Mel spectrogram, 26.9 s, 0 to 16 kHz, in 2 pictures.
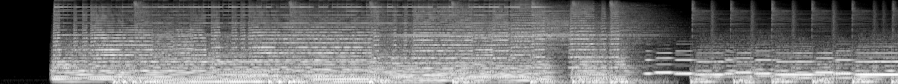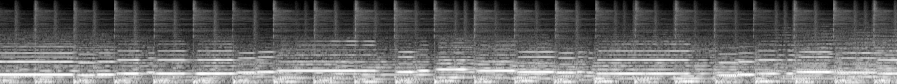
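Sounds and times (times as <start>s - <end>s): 
backing track with melody: 0.8s - 26.9s.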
